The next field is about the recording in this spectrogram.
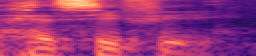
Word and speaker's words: Recife: You were raised in a town called Recife.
